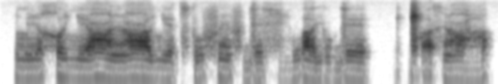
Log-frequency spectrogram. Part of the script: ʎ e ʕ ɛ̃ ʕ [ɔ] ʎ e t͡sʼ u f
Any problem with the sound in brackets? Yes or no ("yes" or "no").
yes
